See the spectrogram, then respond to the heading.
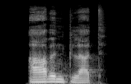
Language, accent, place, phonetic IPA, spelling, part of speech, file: German, Germany, Berlin, [ˈaːbn̩tˌblat], Abendblatt, noun, De-Abendblatt.ogg
- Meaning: evening paper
